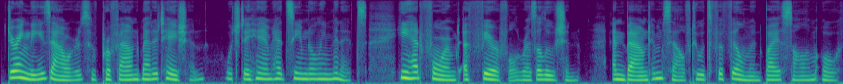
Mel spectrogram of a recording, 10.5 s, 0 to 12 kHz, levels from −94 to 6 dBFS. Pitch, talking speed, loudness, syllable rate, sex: 190 Hz, 165 wpm, -19 LUFS, 5.1 syllables/s, female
